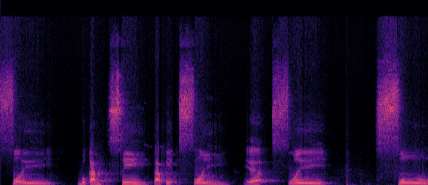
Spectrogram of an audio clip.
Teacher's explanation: Adapun ya so, maka naikkan punggung lidah dan bibir agak sedikit ke depan karena menyesuaikan huruf isti'la. Dia huruf tebal.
